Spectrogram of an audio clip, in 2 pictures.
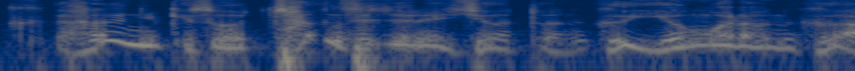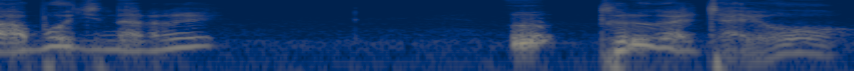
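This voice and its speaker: Middle-aged male pastor, high gravelly voice, impassioned sermon with call-outs to the congregation. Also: animated, normal speed. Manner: impassioned preaching, rising to loud outbursts; asks the congregation questions, interjects "어?".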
